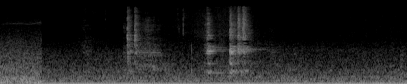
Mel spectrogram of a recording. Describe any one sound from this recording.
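Dough is squeezed and slapped in a metal bowl.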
